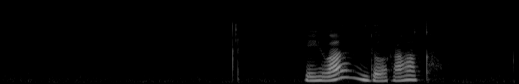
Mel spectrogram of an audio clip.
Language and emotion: Russian, sad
